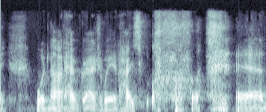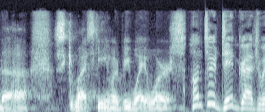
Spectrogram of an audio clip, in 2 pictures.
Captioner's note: laughs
